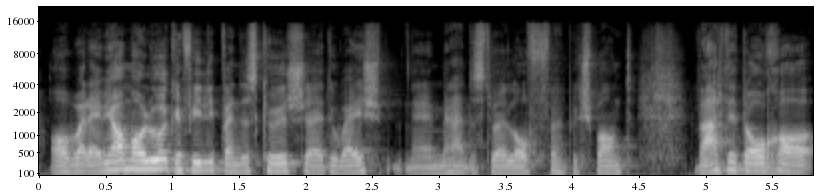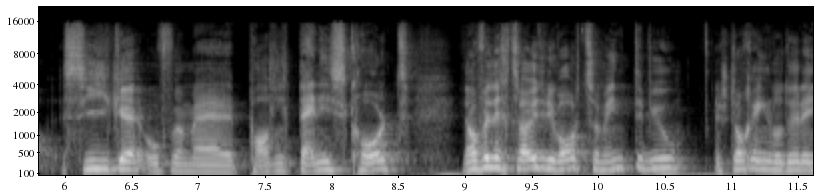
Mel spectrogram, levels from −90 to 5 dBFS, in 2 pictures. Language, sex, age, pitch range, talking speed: German, male, 20-39, 125-160 Hz, 215 wpm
